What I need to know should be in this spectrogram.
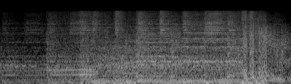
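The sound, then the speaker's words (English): Gunfire from a car during a street chase, heard as a dense, loud barrage of shots that blur into a continuous roar with no clear gaps. “A car rams into Rassan's tail. Shaft shoots at it from the back.”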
